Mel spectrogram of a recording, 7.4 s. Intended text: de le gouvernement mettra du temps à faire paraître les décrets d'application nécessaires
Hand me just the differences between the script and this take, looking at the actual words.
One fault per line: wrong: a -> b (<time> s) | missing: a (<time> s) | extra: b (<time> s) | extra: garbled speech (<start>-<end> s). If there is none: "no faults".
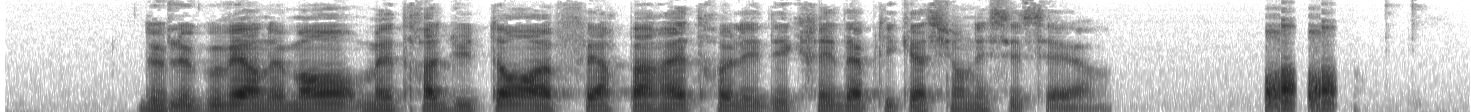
no faults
